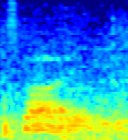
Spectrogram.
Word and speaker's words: skål: You have to say it like a Viking, like skål.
